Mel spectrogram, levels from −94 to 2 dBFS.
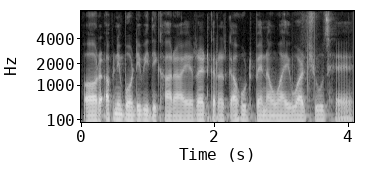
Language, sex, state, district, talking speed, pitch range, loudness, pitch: Hindi, male, Himachal Pradesh, Shimla, 250 wpm, 85-95 Hz, -16 LUFS, 90 Hz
